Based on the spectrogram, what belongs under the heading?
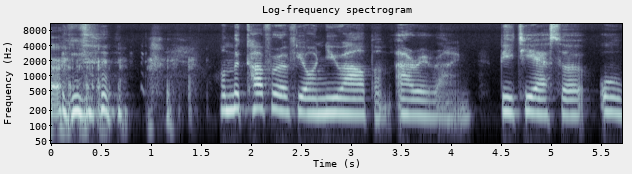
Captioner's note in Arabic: ضحك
